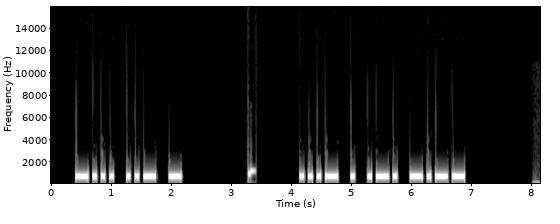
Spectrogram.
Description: Morse code, heard as a keyed tone, about 17 wpm, 700 Hz. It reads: BUT VERY
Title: Sets of 2 Words - New Word Drill - 17wpm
